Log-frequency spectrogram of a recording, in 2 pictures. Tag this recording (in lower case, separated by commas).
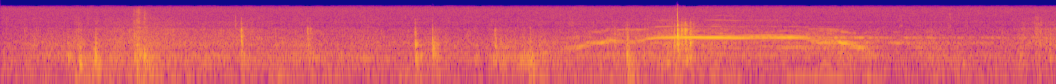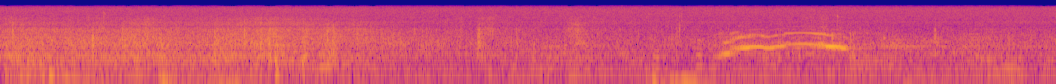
elk bugling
